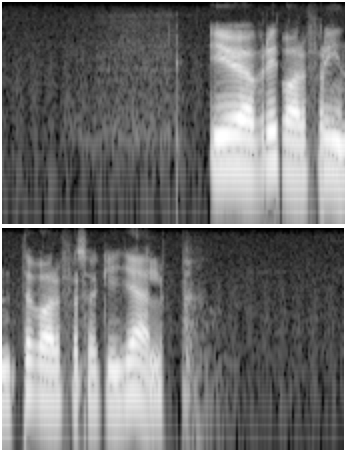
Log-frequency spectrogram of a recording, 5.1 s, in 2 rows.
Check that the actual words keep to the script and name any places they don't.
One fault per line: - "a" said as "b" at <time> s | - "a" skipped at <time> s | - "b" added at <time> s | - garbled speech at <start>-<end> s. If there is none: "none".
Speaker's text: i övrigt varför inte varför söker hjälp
none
